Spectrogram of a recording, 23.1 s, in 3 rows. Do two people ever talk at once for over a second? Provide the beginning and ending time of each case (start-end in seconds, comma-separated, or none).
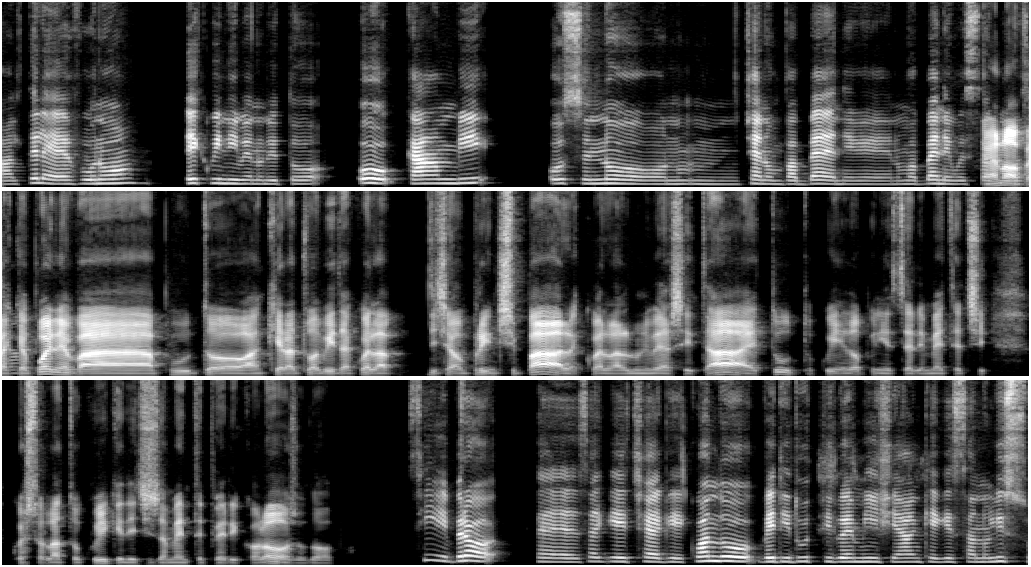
none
